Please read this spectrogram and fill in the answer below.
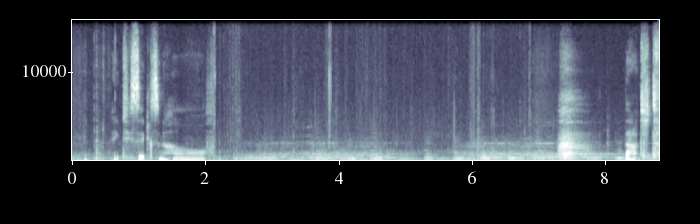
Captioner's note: sighs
